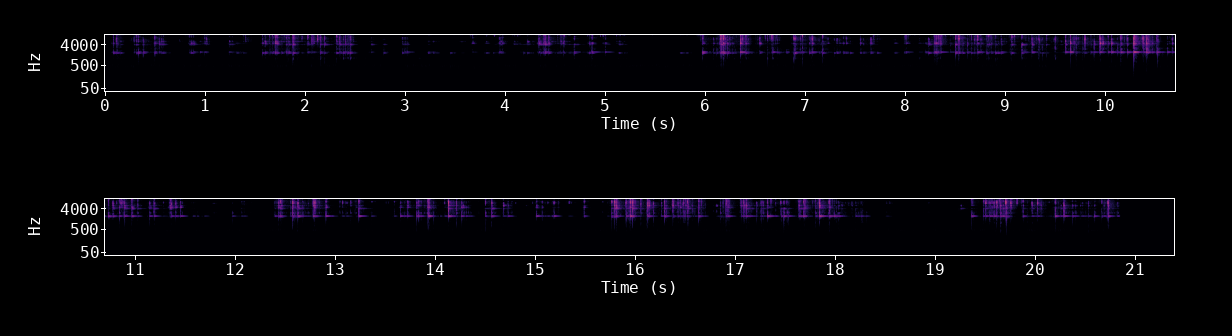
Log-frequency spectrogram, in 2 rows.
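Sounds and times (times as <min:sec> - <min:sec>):
ice cubes in glass: 0:00.0 - 0:03.1, 0:06.0 - 0:11.5, 0:12.4 - 0:18.3, 0:19.3 - 0:20.9.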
